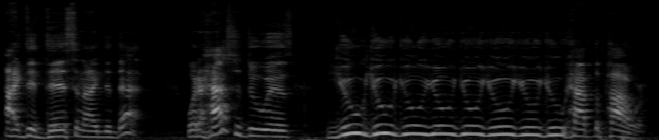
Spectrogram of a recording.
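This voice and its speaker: A man with a notably high-pitched voice delivers an impromptu, sermon-like lecture. He speaks slowly and addresses the listener directly, admonishing and preachy. He leans on emphatic repetition of words and phrases. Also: expressive. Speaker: occult lecturer and teacher.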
